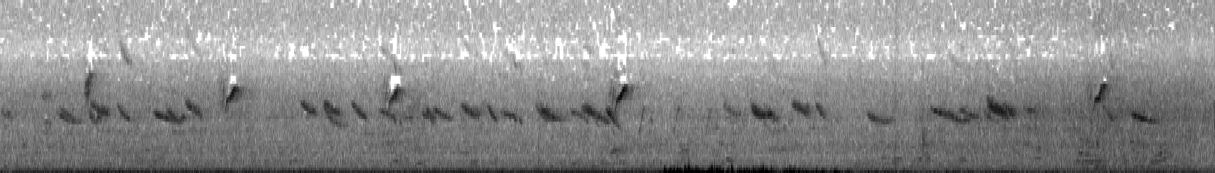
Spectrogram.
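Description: Small birds chirping: many short, high-pitched calls repeated throughout. A burst of low rumbling noise lasts about a second and a half, starting around seven seconds in.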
